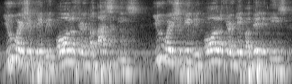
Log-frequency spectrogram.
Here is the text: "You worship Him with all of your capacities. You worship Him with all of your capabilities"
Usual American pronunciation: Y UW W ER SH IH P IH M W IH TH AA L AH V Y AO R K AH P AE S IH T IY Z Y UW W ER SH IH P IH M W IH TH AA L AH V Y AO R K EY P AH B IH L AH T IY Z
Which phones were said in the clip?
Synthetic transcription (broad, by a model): Y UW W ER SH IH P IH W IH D AA L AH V Y AO R K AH P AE S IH T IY S Y UW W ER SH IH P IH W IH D AA L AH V Y AO R K EY P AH B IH L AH T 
